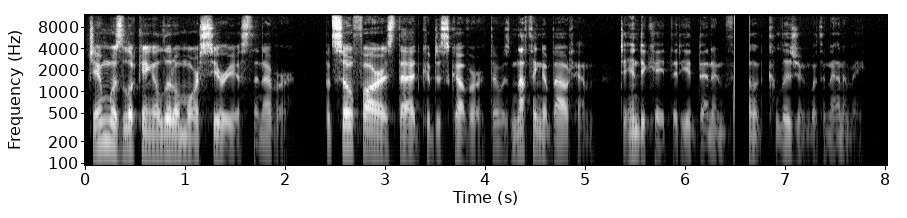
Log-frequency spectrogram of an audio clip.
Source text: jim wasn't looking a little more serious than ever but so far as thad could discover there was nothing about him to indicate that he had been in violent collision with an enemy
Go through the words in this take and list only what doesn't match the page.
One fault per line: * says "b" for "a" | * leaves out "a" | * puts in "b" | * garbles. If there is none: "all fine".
* says "was" for "wasn't"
